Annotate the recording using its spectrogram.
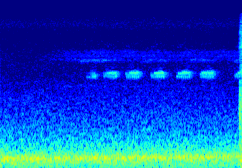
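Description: Faint cricket chirping: a run of short, high, evenly spaced chirps about four a second that starts about a second in, over a low steady hum.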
